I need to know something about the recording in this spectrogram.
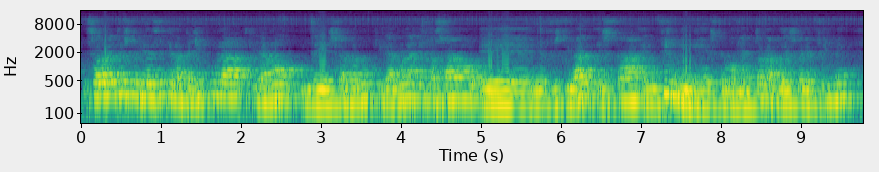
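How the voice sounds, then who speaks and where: A woman with a Spanish accent moderates a festival talk, speaking in halting English with many fillers. Her voice is low and dark. She sounds distant in a very reverberant auditorium. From Spain. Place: large auditorium. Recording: echoey hall, distant mic.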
